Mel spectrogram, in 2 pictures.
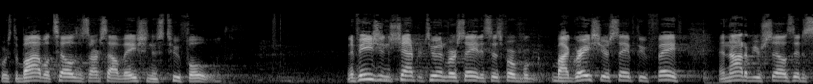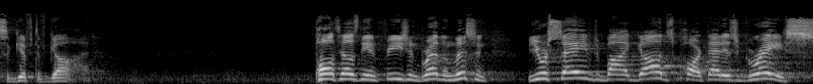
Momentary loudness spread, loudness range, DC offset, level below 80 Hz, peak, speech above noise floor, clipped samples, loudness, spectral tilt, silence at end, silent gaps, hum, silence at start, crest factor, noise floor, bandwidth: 8 LU; 5 LU; under 0.1%; -70 dBFS; -2 dBFS; 36 dB; under 0.1%; -22 LUFS; -3 dB/octave; 0 s; none; none; 0 s; 22 dB; -59 dBFS; 11.5 kHz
